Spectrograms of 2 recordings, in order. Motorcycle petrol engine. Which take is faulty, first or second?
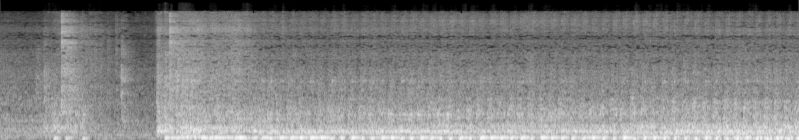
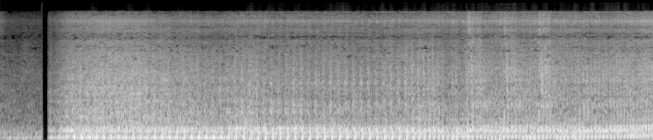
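first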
